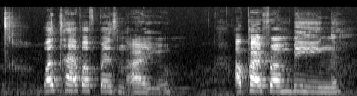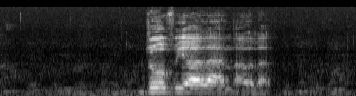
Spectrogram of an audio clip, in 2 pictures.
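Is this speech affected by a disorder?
Yes: cerebral palsy.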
